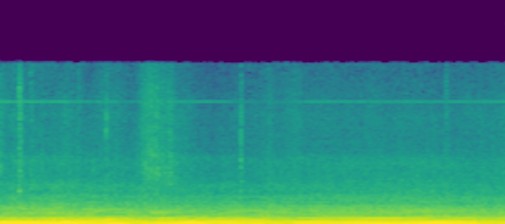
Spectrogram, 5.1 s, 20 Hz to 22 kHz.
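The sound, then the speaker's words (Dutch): Engine of a BMW X7 SUV while driving: a steady low, smooth drone whose pitch swells and dips a few times, heard alone without voices. “De BMW X7 is de grootste BMW ooit gemaakt.”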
